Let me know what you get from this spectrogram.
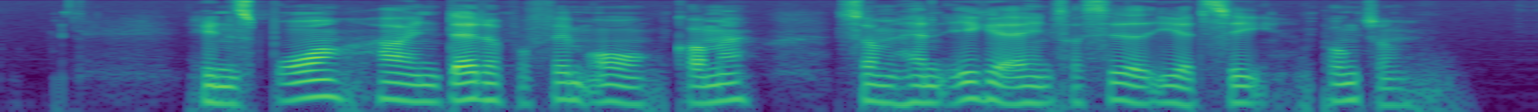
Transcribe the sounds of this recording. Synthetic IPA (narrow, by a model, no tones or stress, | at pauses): he̝nəsb̥ʁo̝ɐ̰hɑ̈e̝nd̥ædəpʰɒ̽fem̰ʔɒ̰ːkʰɒ̽mæsɒ̽mɦæne̝ɡ̥əæɐe̝nd̥ʁɐse̝̰ːɐðˠiæd̥se̝̰ːpʰɔ̽ŋt͡sʰɔ̽m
